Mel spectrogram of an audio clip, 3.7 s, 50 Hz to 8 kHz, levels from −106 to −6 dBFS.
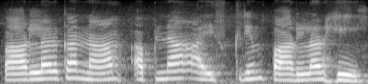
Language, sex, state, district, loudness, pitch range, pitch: Hindi, female, Madhya Pradesh, Bhopal, -14 LUFS, 210-245 Hz, 230 Hz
